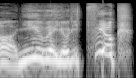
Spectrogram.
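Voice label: Voice growth Japanese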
